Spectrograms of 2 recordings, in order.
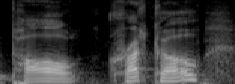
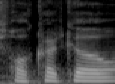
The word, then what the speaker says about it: Paul Krutko: We're going to move on to Paul Krutko. Hopefully I pronounced that correctly. The president of Ann Arbor Spark. Please come up and begin when you're ready, sir. Excellent pronunciation, Mr. Chair.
